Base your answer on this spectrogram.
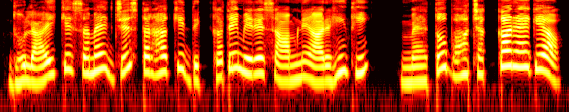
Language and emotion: Hindi, surprised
